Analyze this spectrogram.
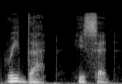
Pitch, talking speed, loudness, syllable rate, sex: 105 Hz, 195 wpm, -19 LUFS, 4.6 syllables/s, male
